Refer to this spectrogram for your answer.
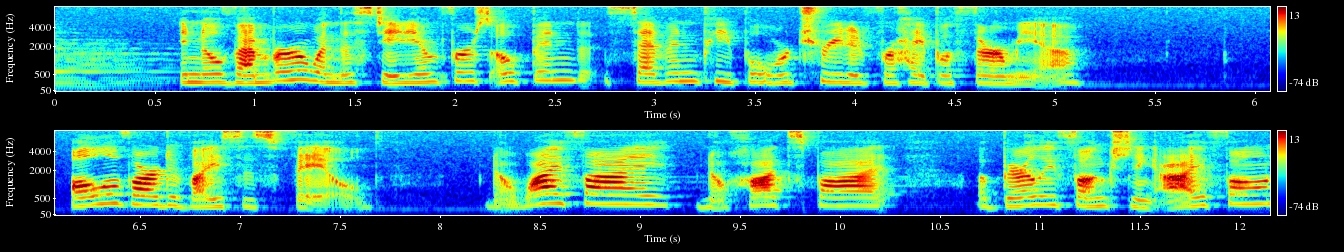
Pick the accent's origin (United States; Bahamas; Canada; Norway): Canada; Vancouver, British Columbia; I'm from Vancouver.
